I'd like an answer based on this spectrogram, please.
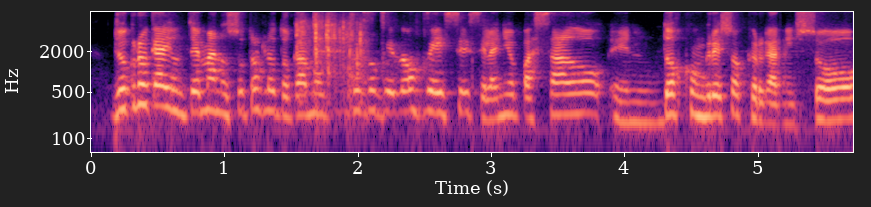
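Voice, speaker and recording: A woman speaks at a moderate pace with ordinary pitch variation. It is a normal speaking voice. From Argentina. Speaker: law lecturer, human rights lawyer. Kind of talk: webinar discussion.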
